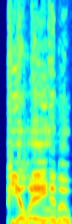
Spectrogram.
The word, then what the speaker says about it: Plamo: So Bondo's hero name is Playmo or P L A M O Plamo, but yeah. In the Japanese it's pronounced Puramo.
